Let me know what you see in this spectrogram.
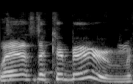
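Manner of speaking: high-pitched cartoon space alien voice. Quoting a favorite cartoon line, in a Marvin the Martian voice. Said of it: "one voice I can actually do is Marvin the Martian".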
